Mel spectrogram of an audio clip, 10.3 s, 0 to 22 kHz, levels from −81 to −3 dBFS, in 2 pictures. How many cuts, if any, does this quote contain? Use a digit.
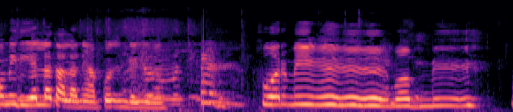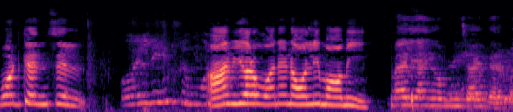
0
